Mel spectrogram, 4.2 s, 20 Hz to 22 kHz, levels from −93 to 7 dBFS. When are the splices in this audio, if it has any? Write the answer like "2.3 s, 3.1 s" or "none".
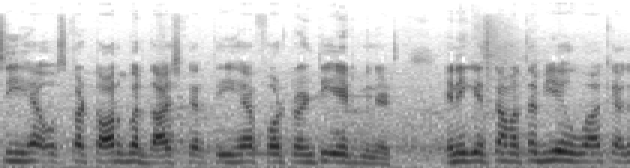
none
